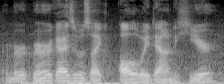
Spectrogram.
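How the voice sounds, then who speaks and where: Reading viewers' messages aloud, a thirty-something man keeps up casual chatter while gaming on a live stream. He speaks rapid-fire in a lowish, darkish voice, with a little hiss or hum in the audio.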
